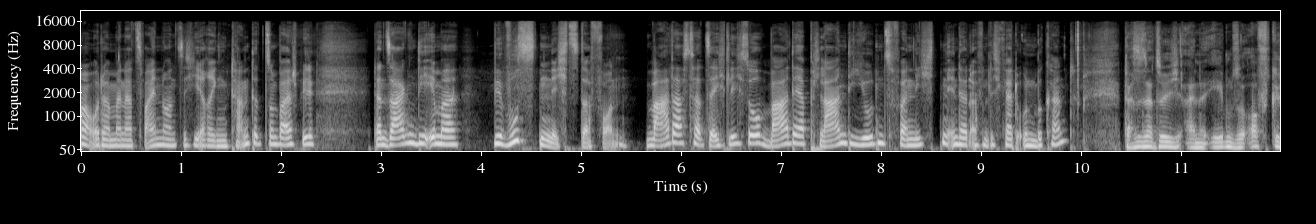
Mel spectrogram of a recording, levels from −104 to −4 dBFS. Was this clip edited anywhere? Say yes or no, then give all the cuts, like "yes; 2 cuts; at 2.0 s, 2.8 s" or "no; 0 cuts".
yes; 1 cut; at 8.9 s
